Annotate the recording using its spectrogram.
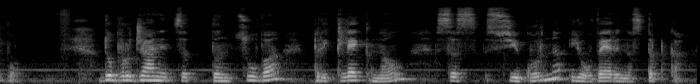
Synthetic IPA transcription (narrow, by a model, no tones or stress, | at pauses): vo̰ | d̪obɾod͡ʒanɛt̪sət̪ːənt̪suvəpɾiklɛknəlˠ | səsːiɡuɾnəʔiovɛɾɛnəst̪ɤpkə̰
